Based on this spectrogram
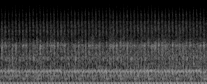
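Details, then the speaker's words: Citroen Dispatch/Jumpy diesel after engine and clutch install, first start with new diesel filter, EGR vacuum disconnected, no coolant: steady even idle, constant low drone, no knocks or misses, no smoke; normal idle. "so let's start this to see what it's like start nice sound good no smoke"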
